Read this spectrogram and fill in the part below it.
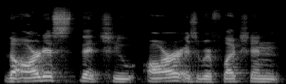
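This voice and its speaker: A man's voice: medium pitch, unhurried, fairly bright tone. A young man hosting a casual garage-studio interview, joking and encouraging in slangy talk. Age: young adult. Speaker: host. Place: garage studio with leather couch. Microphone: studio mic on stand.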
